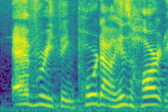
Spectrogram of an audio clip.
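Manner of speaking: usual speaking voice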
